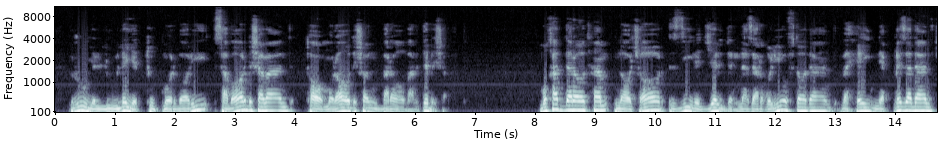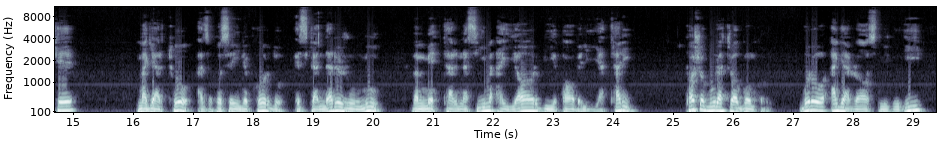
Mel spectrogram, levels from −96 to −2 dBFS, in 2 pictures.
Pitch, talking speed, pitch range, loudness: 115 Hz, 95 wpm, 90-125 Hz, -14 LUFS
